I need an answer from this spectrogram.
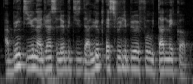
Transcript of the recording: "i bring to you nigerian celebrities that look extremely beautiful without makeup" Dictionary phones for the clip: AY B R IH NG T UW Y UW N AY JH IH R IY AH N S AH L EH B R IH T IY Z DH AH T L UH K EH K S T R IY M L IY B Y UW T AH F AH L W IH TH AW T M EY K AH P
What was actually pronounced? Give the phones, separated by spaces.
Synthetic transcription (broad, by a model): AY B R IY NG T UW Y UW N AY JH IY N S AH L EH B R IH T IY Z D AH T L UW K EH S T R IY L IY B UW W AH F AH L W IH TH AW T M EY K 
